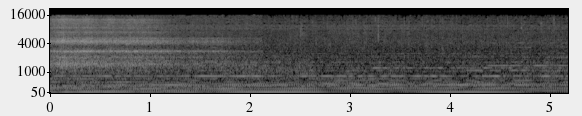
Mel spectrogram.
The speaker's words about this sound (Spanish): Deja ir todo lo que la lluvia ya se llevó. Sigue respirando y disfrutando del sonido de la lluvia.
